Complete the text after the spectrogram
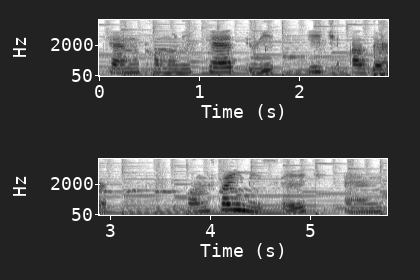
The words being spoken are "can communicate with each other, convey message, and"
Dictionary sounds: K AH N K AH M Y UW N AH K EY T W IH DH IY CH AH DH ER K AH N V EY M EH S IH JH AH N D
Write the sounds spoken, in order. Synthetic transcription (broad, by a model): K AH N K AH M Y UW N AH K EY T W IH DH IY CH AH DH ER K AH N F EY M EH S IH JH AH N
